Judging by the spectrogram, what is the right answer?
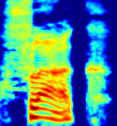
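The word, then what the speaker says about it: флаг: Ensuite, on a la lettre F comme dans le mot flac. flag qui signifie drapeau avec un accent tonique comme sur le A.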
